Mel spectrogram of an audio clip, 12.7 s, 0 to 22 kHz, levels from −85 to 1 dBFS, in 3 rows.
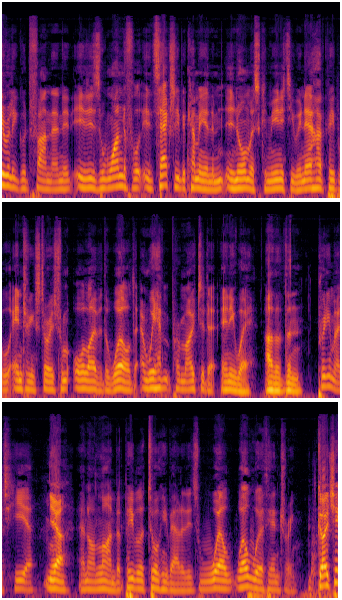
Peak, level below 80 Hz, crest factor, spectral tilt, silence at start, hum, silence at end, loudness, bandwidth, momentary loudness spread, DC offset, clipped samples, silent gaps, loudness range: -2 dBFS; -34 dBFS; 16 dB; -5.5 dB/octave; 0 s; none; 0 s; -19 LUFS; 17.5 kHz; 7 LU; under 0.1%; under 0.1%; none; 1 LU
